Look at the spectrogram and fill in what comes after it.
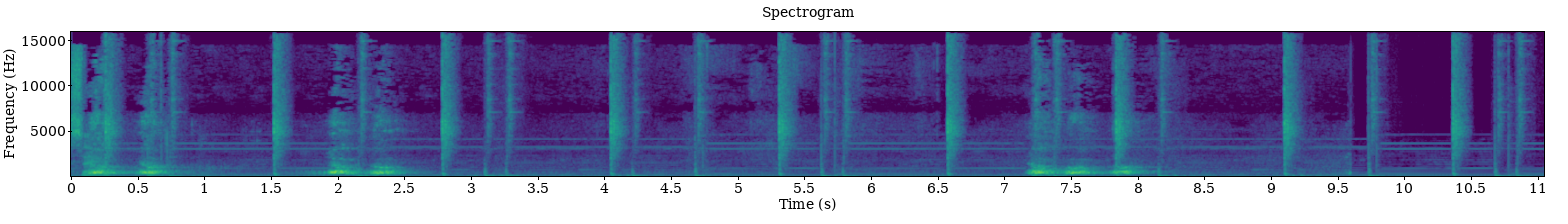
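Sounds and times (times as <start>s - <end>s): dog barking: 0.0s - 1.0s, 1.8s - 2.7s, 7.2s - 8.2s
music with deep bass beat: 0.0s - 11.0s.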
